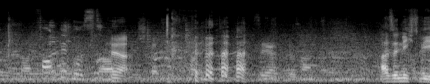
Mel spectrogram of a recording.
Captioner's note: laughter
